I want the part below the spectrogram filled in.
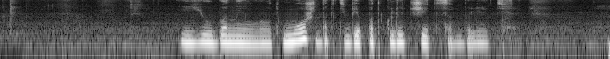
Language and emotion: Russian, angry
